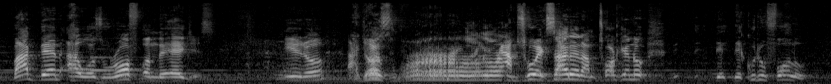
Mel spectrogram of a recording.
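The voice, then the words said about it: Thick accent. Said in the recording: “my accent is still thick”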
